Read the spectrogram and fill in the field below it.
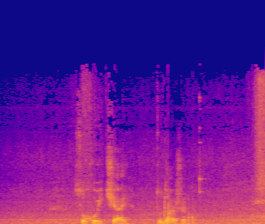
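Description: A ceramic plate clinks down.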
